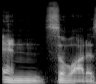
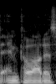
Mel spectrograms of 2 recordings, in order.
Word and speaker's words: Enceladus: talk to Dr Moya so the Greek is the accents on the second syllable and us is a Roman ending so I think they took the romanization of it first but um the original Greek is Enos and so Roman would be enkelados okay and I say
